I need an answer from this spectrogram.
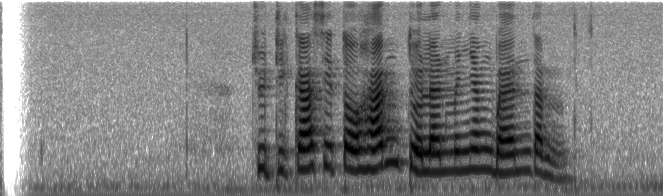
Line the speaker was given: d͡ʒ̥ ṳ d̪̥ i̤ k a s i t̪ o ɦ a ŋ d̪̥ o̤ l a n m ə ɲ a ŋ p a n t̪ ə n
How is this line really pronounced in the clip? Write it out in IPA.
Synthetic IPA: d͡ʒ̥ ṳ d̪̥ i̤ k a s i t̪ o ɦ a ŋ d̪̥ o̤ l a n m ə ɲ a ŋ b a n t̪ ə n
